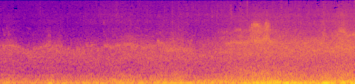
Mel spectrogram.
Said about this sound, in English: And with that invitation, feel yourself settling more into your body, letting your ears open up and taking in the sound of the wind.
